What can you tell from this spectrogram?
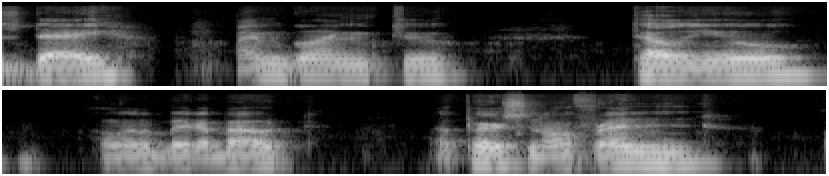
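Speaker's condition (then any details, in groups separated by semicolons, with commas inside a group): Cerebral palsy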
